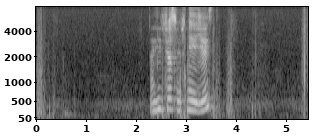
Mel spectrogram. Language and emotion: Russian, positive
